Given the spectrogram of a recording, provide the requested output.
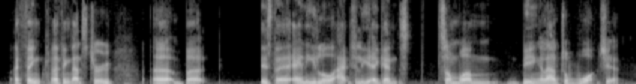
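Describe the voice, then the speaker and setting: A man's medium-pitched, monotone voice, flat in intonation, at a fairly slow pace with long, frequent pauses. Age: 30s. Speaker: film podcast co-host. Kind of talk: casual chat. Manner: hesitant, many fillers.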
